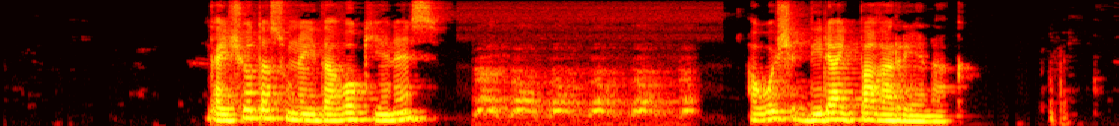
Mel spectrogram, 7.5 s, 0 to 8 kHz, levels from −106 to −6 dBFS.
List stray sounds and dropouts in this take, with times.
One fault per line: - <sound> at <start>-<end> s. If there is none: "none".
- bark at 3.1-4.7 s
